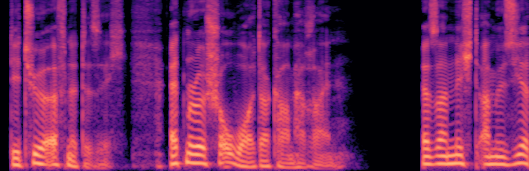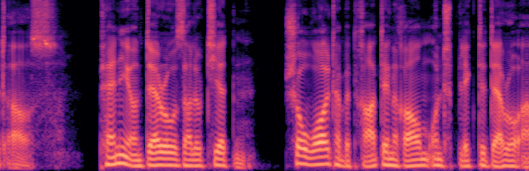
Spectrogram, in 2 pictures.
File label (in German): beispiel hoerbuch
